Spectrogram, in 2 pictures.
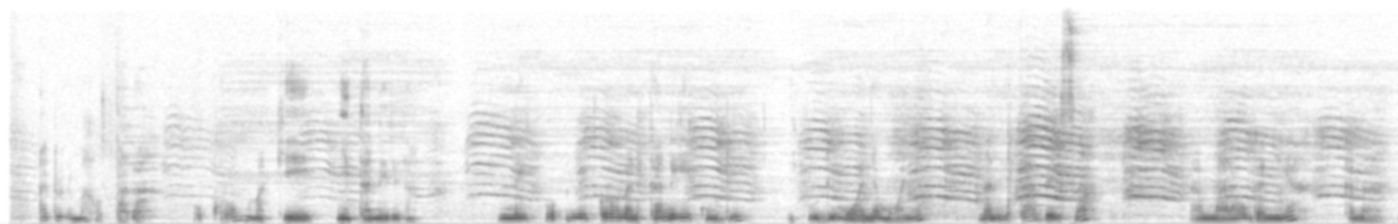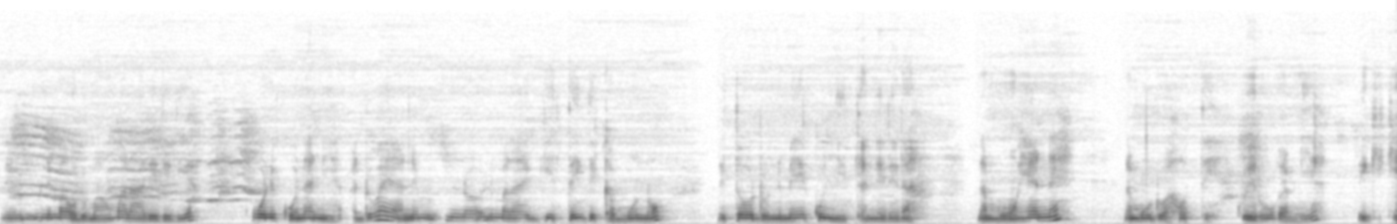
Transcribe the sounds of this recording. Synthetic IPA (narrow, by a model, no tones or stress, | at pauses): adonemahɔtaɣa | okɔɾɔmakeɣetaneɾeɾa | nnekɔɾɔnanekaneɣekudi | ekudimw̰aɲamwaɲananḛkabɛsa | amaɾaɔɡaniakanannemao̰domaɔmaɾaɾeɾeɾiakoɣɔnekoɔnaniaːdoajannnemaɾaɡetɛiðekamɔnɔ | netɔːdɔnemɛːkoɲitaneɾeɾa | namoɛanɛ | namoːndoahɔtɛkweɾoɣamia | eɡeke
